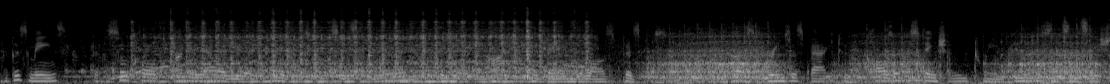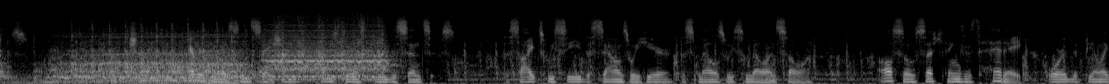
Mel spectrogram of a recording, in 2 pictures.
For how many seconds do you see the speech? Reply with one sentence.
You can hear the speech for 21 seconds altogether.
